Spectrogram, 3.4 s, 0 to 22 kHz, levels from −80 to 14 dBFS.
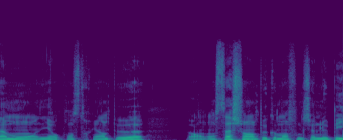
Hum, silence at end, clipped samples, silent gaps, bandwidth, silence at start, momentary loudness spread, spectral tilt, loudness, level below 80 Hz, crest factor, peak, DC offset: none; 0 s; under 0.1%; none; 16 kHz; 0 s; 12 LU; -6 dB/octave; -29 LUFS; -52 dBFS; 18 dB; -10 dBFS; under 0.1%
